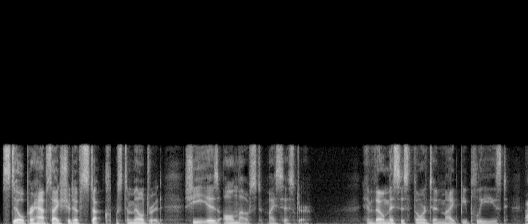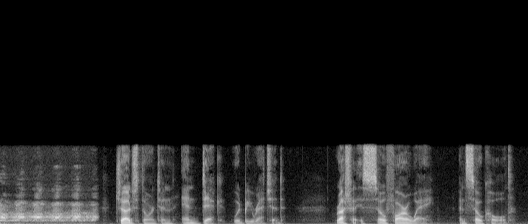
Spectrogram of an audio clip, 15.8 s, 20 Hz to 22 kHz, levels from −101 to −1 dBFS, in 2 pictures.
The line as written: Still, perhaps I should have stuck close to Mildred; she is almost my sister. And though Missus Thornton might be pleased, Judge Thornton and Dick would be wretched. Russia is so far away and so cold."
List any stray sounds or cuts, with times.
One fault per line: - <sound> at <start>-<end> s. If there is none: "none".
- dropout at 1.7-1.7 s
- bark at 7.9-9.4 s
